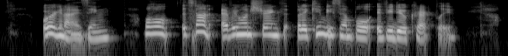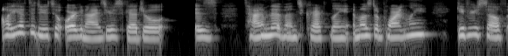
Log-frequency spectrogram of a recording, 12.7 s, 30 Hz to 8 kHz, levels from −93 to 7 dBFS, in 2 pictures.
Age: 20-39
